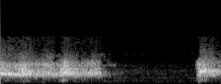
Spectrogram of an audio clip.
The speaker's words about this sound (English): Here are those sounds. A dog began to bark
